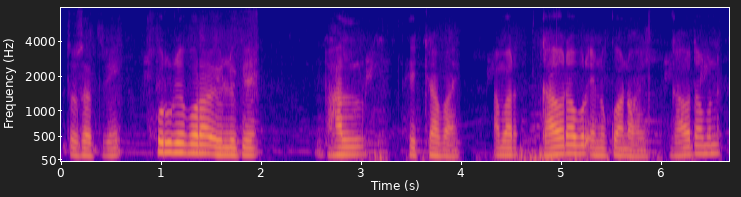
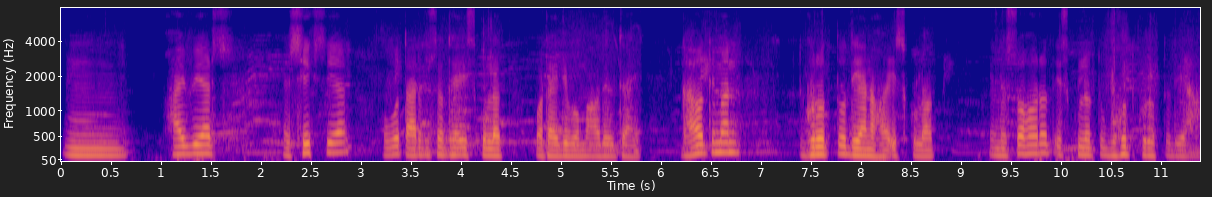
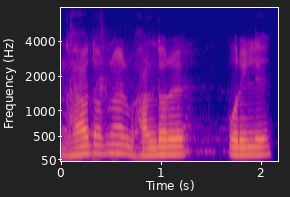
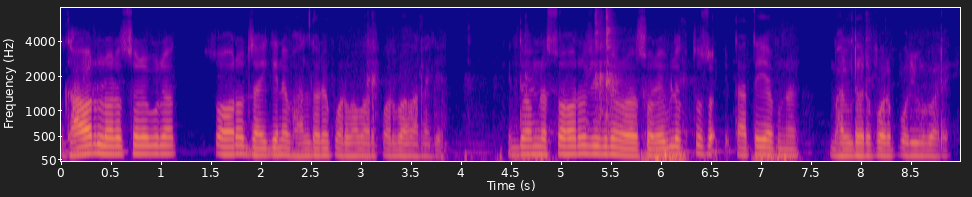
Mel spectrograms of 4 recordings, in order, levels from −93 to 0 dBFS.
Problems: background sounds at intervals, background conversations at intervals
